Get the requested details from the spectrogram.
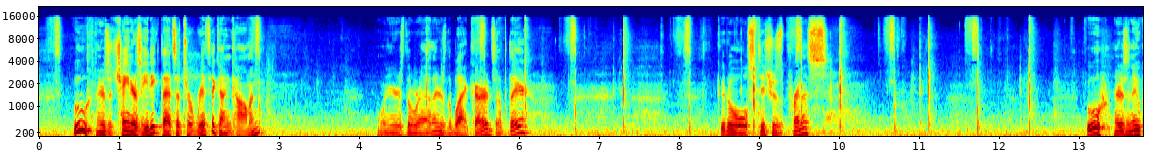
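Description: Playing cards softly click and rustle as a hand flips through them.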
